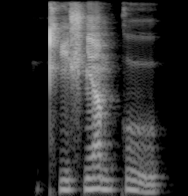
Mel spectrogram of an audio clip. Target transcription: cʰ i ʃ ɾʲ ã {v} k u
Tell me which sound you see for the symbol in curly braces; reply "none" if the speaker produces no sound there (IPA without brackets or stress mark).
b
